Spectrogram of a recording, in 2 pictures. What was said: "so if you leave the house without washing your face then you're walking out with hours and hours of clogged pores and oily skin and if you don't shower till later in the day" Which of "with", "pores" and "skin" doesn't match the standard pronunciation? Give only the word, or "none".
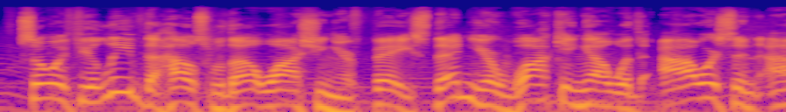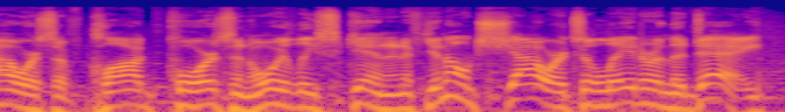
none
